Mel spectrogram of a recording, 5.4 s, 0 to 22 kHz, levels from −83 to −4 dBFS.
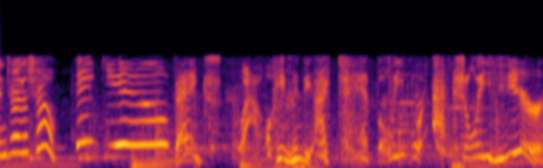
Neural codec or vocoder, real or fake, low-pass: none; real; 5.4 kHz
